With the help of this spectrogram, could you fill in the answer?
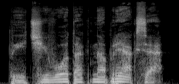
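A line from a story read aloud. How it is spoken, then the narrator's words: Whispered question. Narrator (Russian): Шепотом, попав под его настроение, спросил Оберт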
